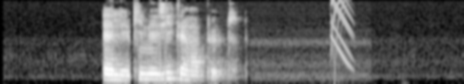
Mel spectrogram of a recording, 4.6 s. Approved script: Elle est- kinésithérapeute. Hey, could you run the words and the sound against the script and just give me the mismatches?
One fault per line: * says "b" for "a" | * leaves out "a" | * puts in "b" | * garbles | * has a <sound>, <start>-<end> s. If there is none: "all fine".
* has a chirp, 3.3-3.6 s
